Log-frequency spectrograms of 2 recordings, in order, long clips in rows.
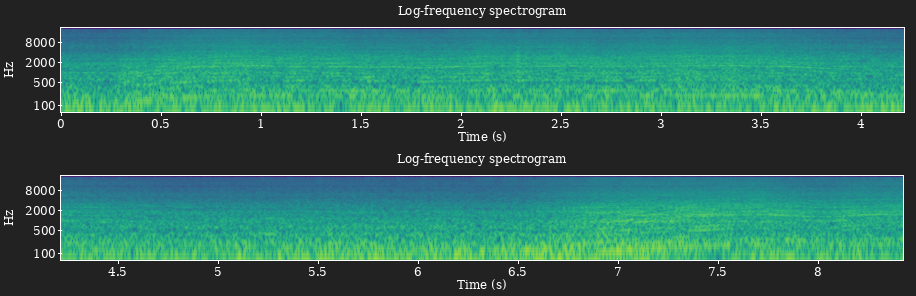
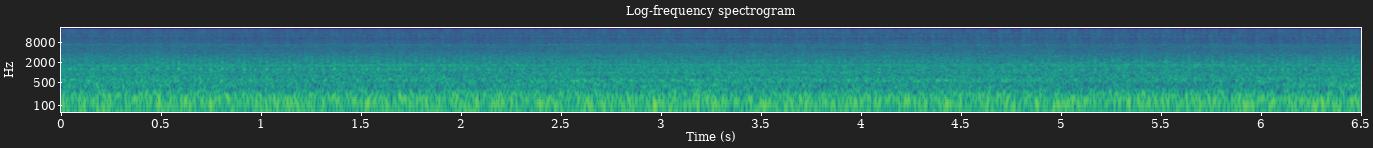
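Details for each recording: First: GMC 2.8L four-cylinder truck engine after a timing chain repair, with the cylinder 3 ignition coil (broken during removal) fixed, runs steadily with a smooth, even note, firing cleanly on all cylinders. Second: GMC truck 2.8L four-cylinder after a timing chain job: rough, lumpy idle with an uneven low beat, cylinder 3 misfiring because its ignition coil was broken during removal; no scanner codes.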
